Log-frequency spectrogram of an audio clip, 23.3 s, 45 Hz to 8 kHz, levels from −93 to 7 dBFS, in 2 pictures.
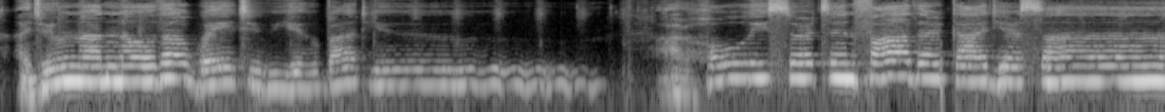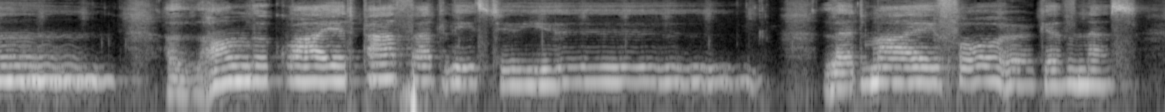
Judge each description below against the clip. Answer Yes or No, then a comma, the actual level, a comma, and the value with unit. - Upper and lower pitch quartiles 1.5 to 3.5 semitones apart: Yes, average, 3.0 semitones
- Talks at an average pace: No, slow, 70 wpm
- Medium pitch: Yes, medium, 180 Hz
